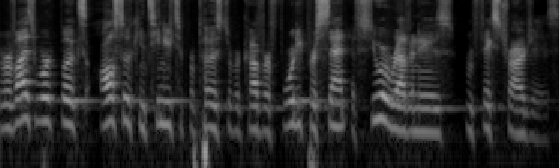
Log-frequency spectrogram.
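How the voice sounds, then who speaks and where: Mumbling from a man at a high pitch, fairly quick and with fairly even intonation. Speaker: attorney. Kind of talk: cross-examination in legal hearing. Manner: mumbling a little.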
